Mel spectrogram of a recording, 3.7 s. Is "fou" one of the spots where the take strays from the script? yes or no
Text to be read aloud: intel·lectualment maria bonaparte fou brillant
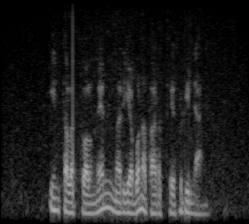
yes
